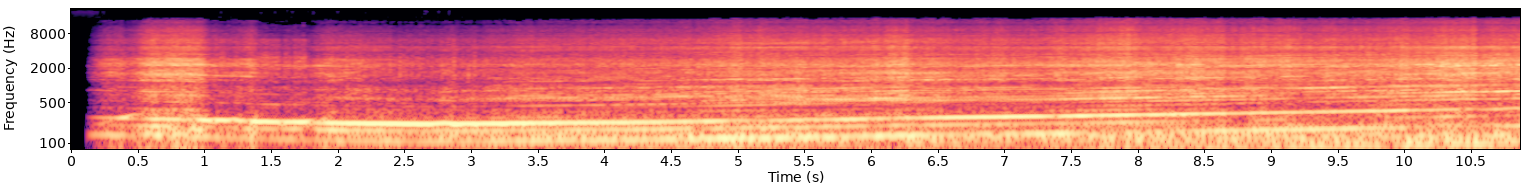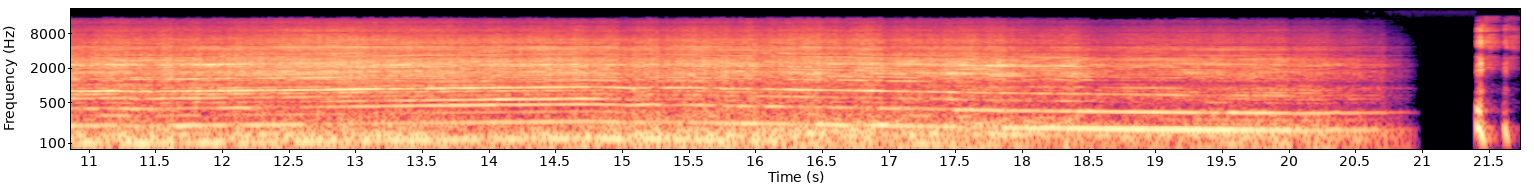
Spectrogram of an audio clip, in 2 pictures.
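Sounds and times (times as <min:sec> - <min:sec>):
race car R6 engine revving hard after a missed shift: 0:00.2 - 0:20.8.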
